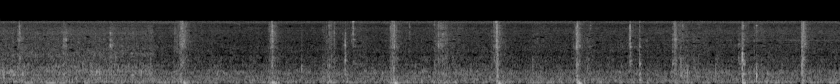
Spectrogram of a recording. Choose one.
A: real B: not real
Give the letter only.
A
